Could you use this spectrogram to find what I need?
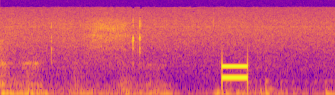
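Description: A single short, clear telephone keypad tone as a number is dialed, standing out over a quiet background.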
